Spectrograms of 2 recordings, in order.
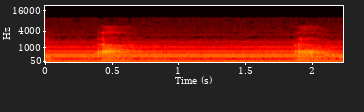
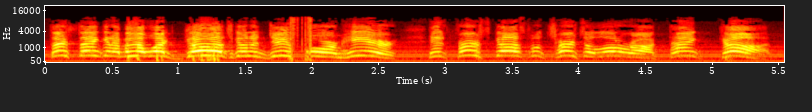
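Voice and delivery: loud, raised, driving sermon voice; full-force preaching; 4 semitones higher, 7 dB louder than usual. Real, not acted. Preacher rousing the church about young people, full-force preaching. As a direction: preach it hard, climbing to a high, loud peak.

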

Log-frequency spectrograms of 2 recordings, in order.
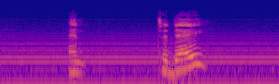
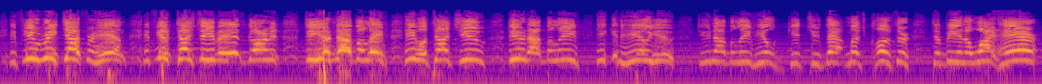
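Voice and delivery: full-force altar call, louder and higher; preach; 7 semitones higher, 10 dB louder than usual. Acted. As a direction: rouse the congregation to come forward.

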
